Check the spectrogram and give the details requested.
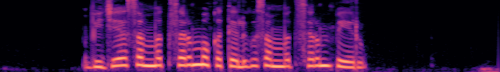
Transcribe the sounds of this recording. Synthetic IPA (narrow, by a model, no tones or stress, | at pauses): ʋid͡ʒɐjɐsɐmʋɐt̪sɐɾɐmɔkɐt̪e̞luɡusɐmʋɐt̪sɐɾɐmpe̞ːɾu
